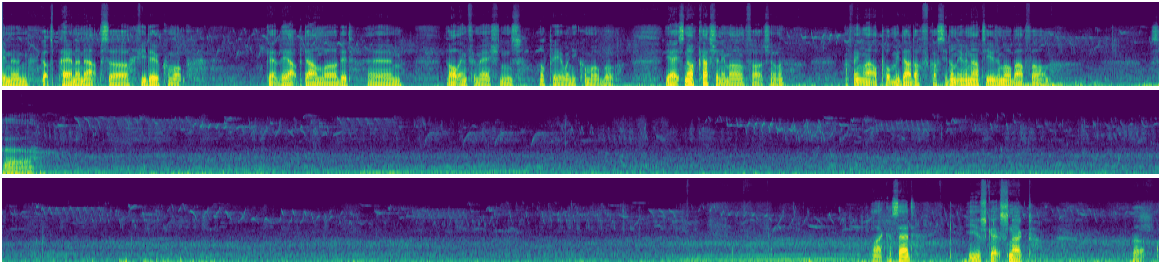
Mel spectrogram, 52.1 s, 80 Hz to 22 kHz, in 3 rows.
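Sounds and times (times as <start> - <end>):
small songbirds chirping: 0.0 - 52.0
wind rumble on microphone: 3.4 - 52.0.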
